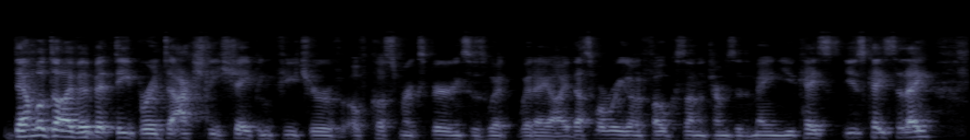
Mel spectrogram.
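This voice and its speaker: An Irish-accented man talks at a very fast pace with hardly any pauses. His fairly low pitch moves in a lively way. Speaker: product marketing executive. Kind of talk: webinar presentation. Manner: halting.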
